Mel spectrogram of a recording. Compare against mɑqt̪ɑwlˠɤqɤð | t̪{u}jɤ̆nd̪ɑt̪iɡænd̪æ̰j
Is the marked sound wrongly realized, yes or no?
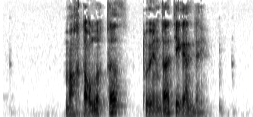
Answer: no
